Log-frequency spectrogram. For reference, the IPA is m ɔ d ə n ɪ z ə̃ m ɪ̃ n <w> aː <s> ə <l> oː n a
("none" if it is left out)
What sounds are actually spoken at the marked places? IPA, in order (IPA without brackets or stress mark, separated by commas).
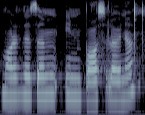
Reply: b, s, l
